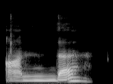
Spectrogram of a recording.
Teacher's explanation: the N can be made on the teeth, especially if it's, say, N plus TH, and then we end up using like the dental T or D version of the TH, like on the.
